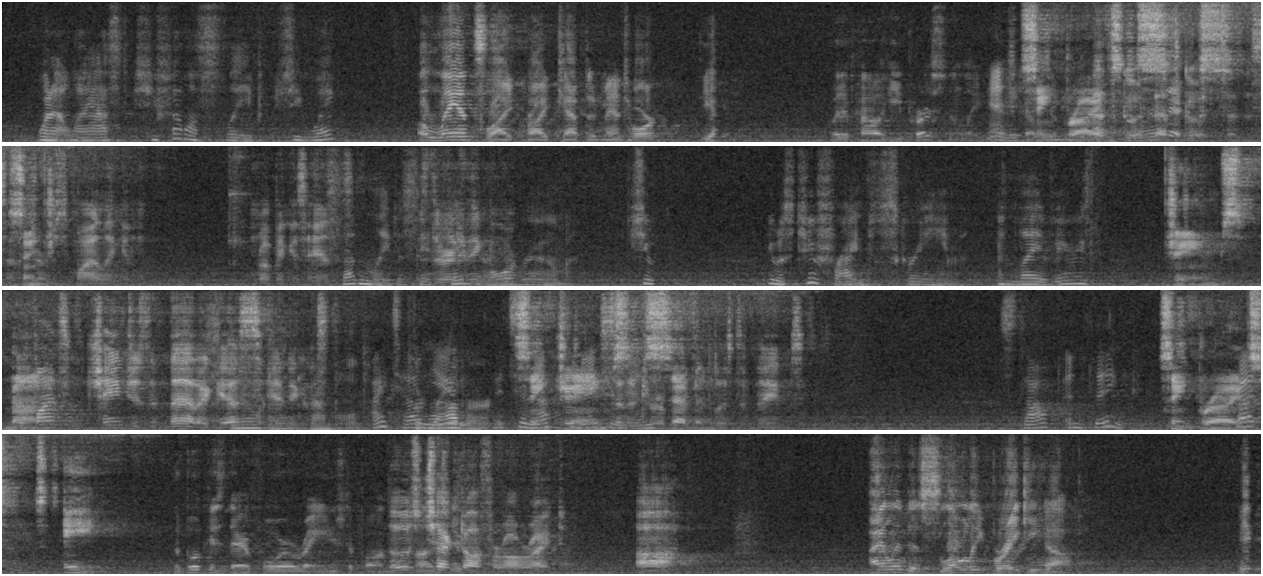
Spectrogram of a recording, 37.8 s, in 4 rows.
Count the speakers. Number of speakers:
6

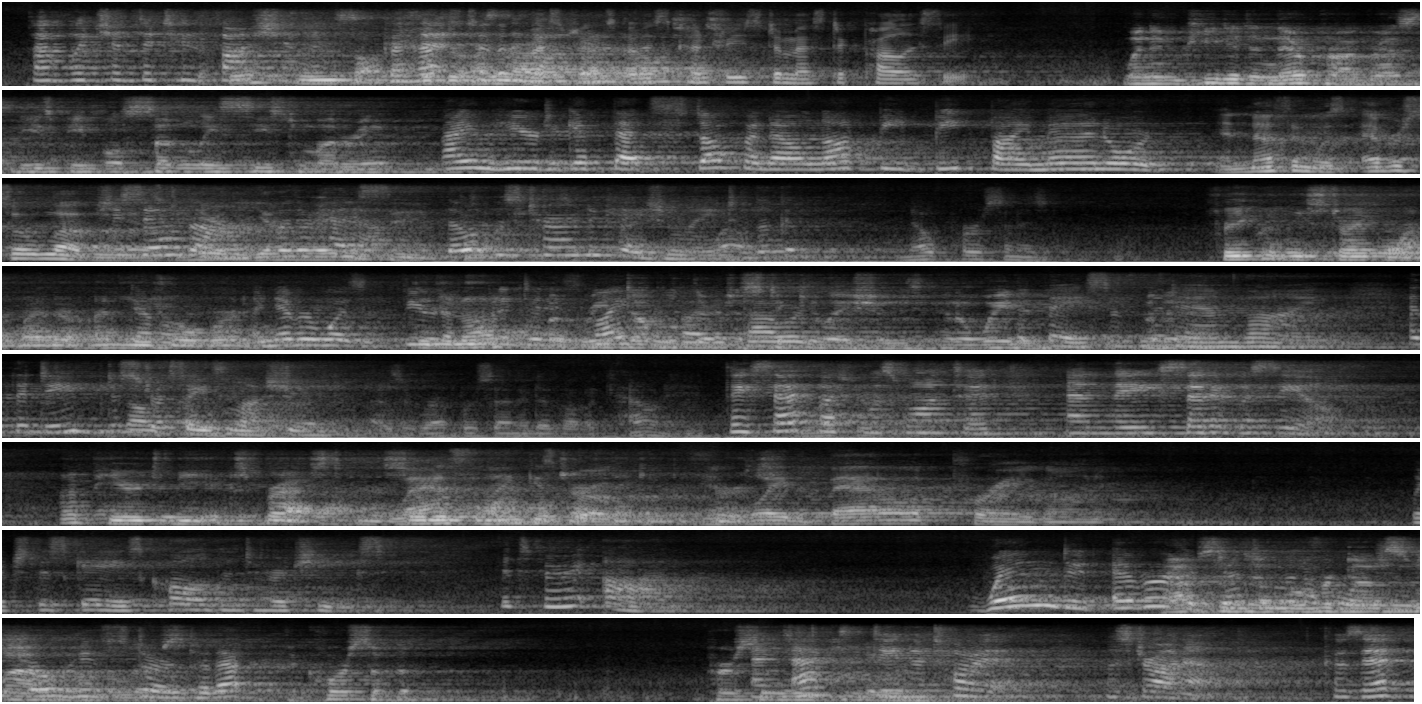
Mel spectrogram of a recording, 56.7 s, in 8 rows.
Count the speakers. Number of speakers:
8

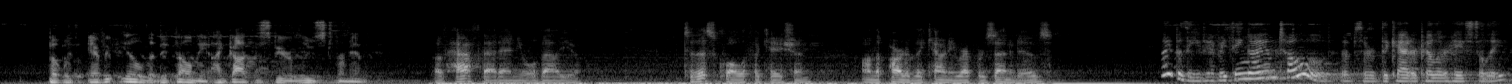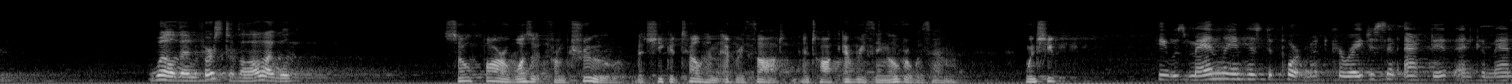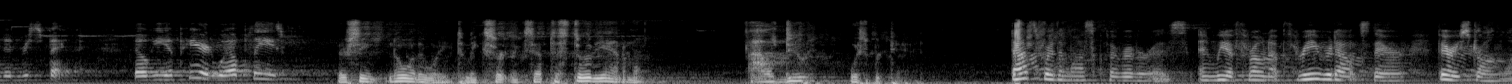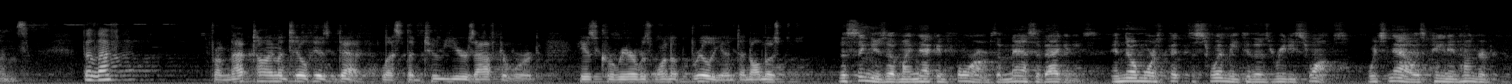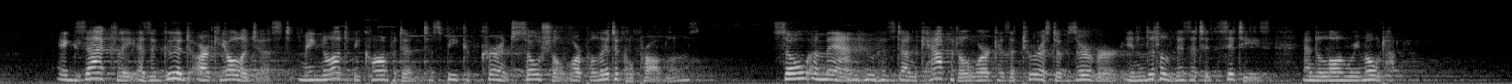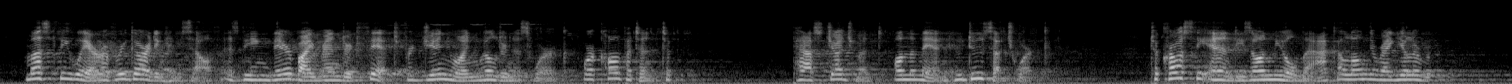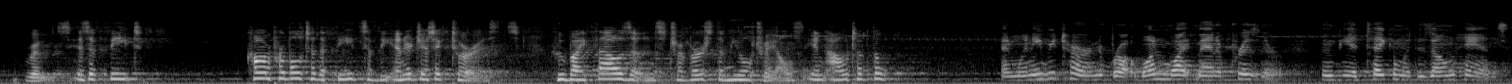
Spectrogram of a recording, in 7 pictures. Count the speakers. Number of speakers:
10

